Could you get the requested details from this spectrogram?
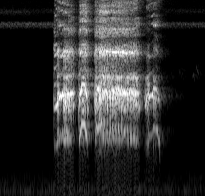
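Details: A single hoarse junglefowl crow, recorded in Palembang and called 'gerabas gerabas'. The crow runs just over one second as a short opening burst, a brief second note, a long grating stretch and a clipped final syllable, with near silence before and after.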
